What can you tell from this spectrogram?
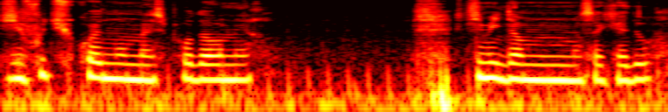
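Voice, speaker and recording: A woman's voice at a fairly slow pace, with noticeable background noise. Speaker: vlogger. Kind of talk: casual vlog talk. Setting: in a car.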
